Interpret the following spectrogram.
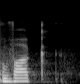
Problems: none marked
